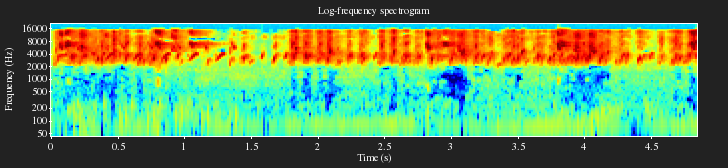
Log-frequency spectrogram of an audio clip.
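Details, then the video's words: European goldfinch song used to tutor captive goldfinches during the moult: a dense, fast twittering of high tinkling notes and buzzy trills, continuous with brief dips, with faint low hum beneath. "قدم هذه الآصوات لطائرك الحسون"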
